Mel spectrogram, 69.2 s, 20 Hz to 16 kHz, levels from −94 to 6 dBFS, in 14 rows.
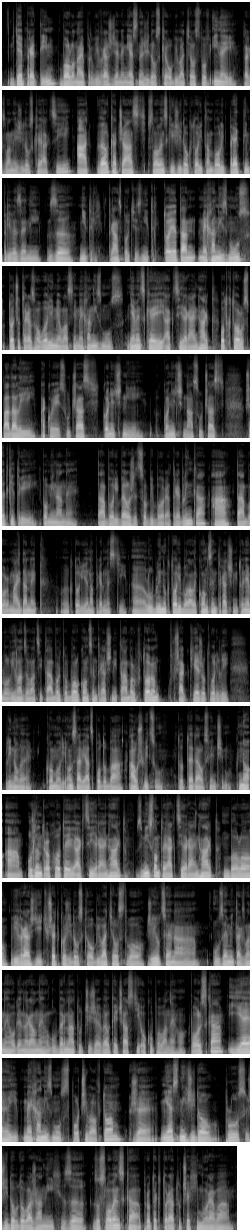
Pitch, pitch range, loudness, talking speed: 110 Hz, 105-120 Hz, -26 LUFS, 120 wpm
